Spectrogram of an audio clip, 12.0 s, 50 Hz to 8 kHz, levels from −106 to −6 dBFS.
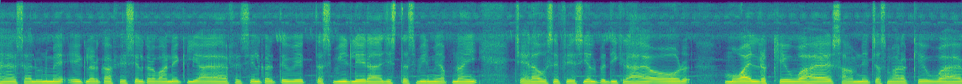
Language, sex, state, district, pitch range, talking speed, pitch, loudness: Hindi, male, Bihar, Sitamarhi, 140-150 Hz, 205 wpm, 145 Hz, -17 LUFS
